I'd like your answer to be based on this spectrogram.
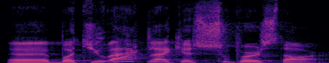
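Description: A French-speaking man with a Quebec French accent, joking casually and searching for words in halting English. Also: fairly high pitch, expressive, a bit bright.

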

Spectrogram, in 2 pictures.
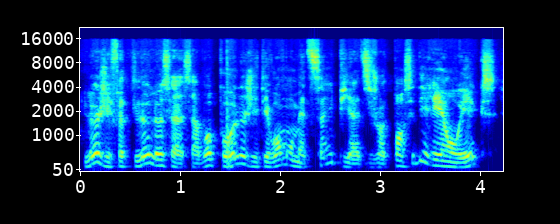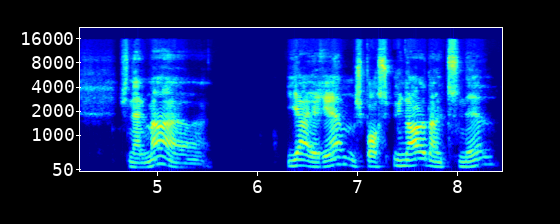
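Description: Chatty Québécois man, fast storyteller. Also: a little high, breathy edge. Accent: Québécois French. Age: late 20s. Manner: rapid, animated storytelling with frequent restarts. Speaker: podcast guest. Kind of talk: casual chat.

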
